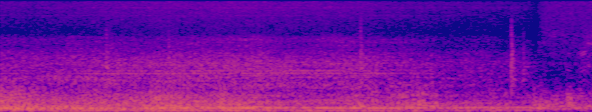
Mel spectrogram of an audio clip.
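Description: A tank's engine running: a steady low rumble with a droning hum.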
